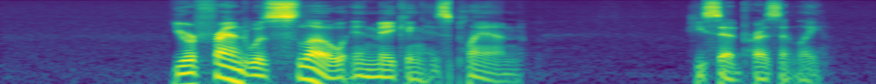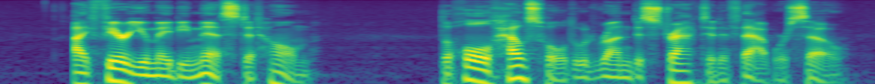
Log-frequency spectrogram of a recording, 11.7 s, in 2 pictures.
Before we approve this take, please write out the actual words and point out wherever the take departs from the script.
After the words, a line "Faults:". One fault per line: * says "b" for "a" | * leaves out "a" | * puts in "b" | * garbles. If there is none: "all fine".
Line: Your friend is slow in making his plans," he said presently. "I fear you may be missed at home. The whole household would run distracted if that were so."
Your friend was slow in making his plan," he said presently. "I fear you may be missed at home. The whole household would run distracted if that were so."
Faults:
* says "was" for "is"
* says "plan" for "plans"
